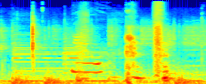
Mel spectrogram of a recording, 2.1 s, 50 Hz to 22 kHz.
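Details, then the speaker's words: 21-year-old woman with Tourette syndrome, diagnosed at age four, makes a brief, sudden meow-like squeak over soft background music; her common tics include meowing and clicking sounds; vocal tic. "that was like a vocal tic, so vocal tics are sounds, and then the motor tics are the movements, etc."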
